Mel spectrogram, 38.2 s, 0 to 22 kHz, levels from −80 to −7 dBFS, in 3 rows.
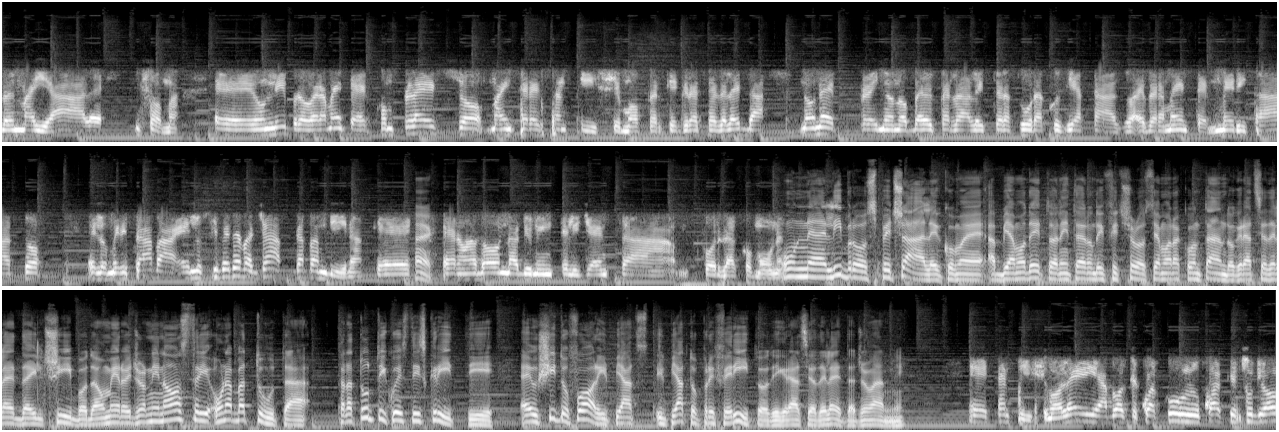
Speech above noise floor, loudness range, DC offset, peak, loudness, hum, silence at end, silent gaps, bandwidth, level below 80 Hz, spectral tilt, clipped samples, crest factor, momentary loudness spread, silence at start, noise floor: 21 dB; 2 LU; under 0.1%; -2 dBFS; -13 LUFS; none; 0 s; none; 16 kHz; -38 dBFS; -5 dB/octave; under 0.1%; 12 dB; 5 LU; 0 s; -34 dBFS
